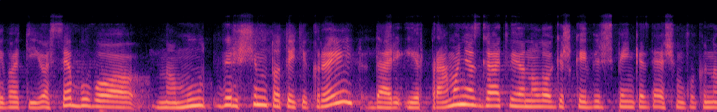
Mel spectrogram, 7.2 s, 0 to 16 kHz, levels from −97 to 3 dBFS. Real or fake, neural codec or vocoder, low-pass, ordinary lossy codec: real; none; 7.2 kHz; Opus, 16 kbps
